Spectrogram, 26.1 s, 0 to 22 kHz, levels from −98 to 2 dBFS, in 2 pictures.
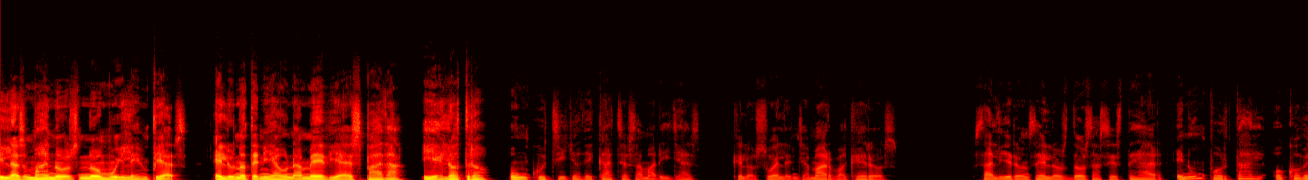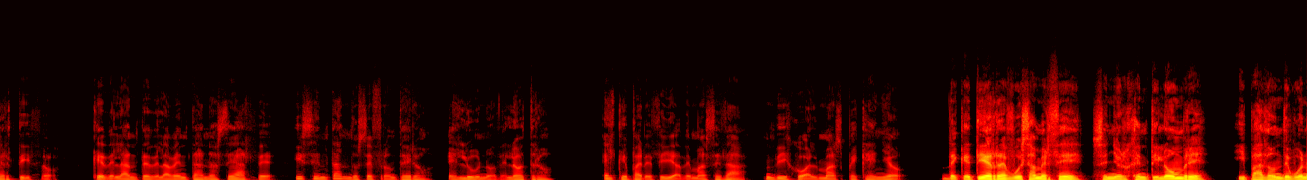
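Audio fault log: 4.86 to 5.61 s, zipper noise: the gain dropped roughly 20 dB in unsmoothed steps, around a hundred a second, each leaving a tiny click that zips across the fade.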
